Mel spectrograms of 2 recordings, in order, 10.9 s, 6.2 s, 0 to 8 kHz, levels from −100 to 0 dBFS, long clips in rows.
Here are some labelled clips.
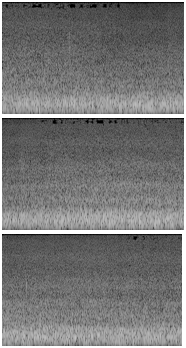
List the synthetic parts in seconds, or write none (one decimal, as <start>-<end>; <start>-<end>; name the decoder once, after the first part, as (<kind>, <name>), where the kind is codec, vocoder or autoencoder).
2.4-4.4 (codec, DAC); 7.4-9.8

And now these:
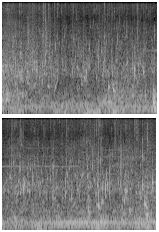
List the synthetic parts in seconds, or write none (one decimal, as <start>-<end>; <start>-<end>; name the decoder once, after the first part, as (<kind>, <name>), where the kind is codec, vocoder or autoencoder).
0.0-1.0 (codec, DAC); 5.6-6.2

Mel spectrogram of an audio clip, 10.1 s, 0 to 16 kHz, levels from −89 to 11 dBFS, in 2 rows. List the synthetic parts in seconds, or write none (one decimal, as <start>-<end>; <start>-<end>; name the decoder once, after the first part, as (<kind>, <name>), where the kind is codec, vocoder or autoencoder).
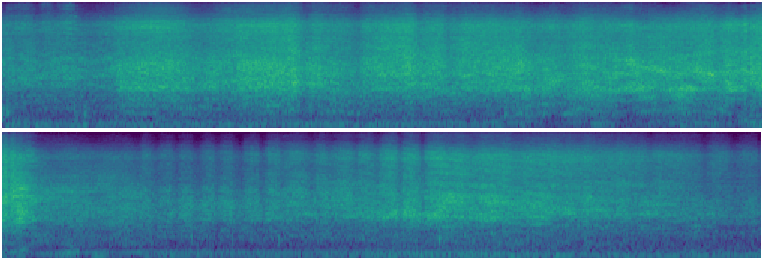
3.5-6.0 (codec, DAC)

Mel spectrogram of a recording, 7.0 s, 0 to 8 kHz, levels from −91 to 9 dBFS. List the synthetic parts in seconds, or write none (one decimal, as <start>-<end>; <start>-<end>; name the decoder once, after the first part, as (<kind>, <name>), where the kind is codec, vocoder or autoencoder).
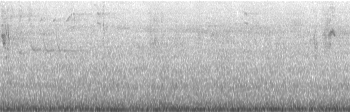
2.7-4.1 (codec, DAC); 5.5-6.1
